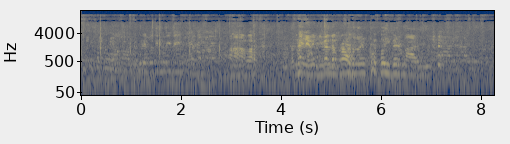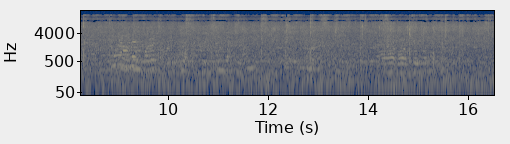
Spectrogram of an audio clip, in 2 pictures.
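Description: Men and women chatter and talk nearby outdoors.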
